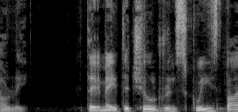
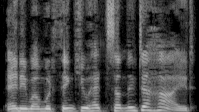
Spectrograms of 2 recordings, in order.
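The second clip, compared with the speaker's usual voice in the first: higher, louder, impatient challenge; Fatty losing patience with the men; impatient boy; 10 semitones higher, 4 dB louder than usual. A narrator's reading. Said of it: "said Fatty impatiently".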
